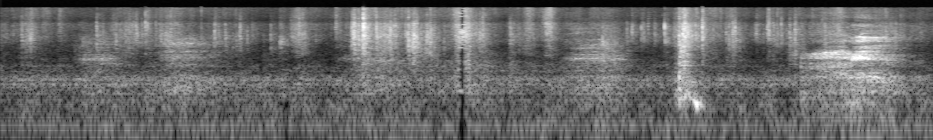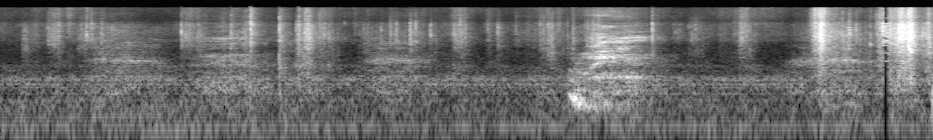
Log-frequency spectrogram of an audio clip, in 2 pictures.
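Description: Faint, scattered squishing and rustling of bread dough with fried onions being pressed apart and folded over by gloved hands on a paper-covered worktop.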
